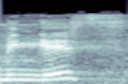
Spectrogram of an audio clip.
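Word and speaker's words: Menzies: John menes apparently go let's go to John mingis they what Martina Hingis Martina henis why are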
